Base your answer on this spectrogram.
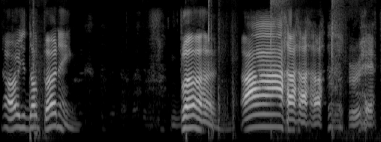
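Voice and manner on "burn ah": shouting. Real, not acted. Burning fight in game.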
